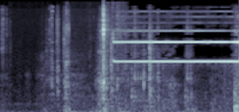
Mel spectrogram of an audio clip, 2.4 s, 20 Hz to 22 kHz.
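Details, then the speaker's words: Dillon RL 550C reloading press: metallic clicks and clatter, then a shrill steady electronic tone from the low primer alarm, meaning only a couple of primers are left. "We have hit our low primer alarm, which means we've only probably got a couple left."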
